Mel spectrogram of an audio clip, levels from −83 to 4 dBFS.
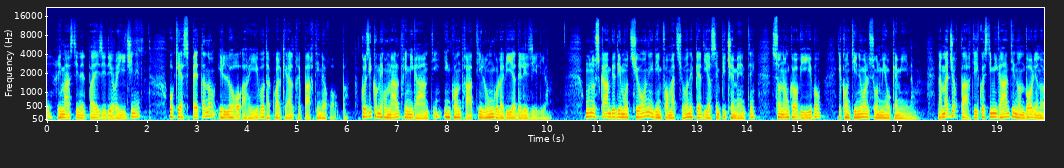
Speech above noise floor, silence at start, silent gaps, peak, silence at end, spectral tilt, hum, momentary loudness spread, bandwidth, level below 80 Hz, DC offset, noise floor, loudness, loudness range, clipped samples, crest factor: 26 dB; 0 s; none; -8 dBFS; 0 s; -6.5 dB/octave; none; 8 LU; 15.5 kHz; -42 dBFS; under 0.1%; -48 dBFS; -23 LUFS; 2 LU; under 0.1%; 14 dB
